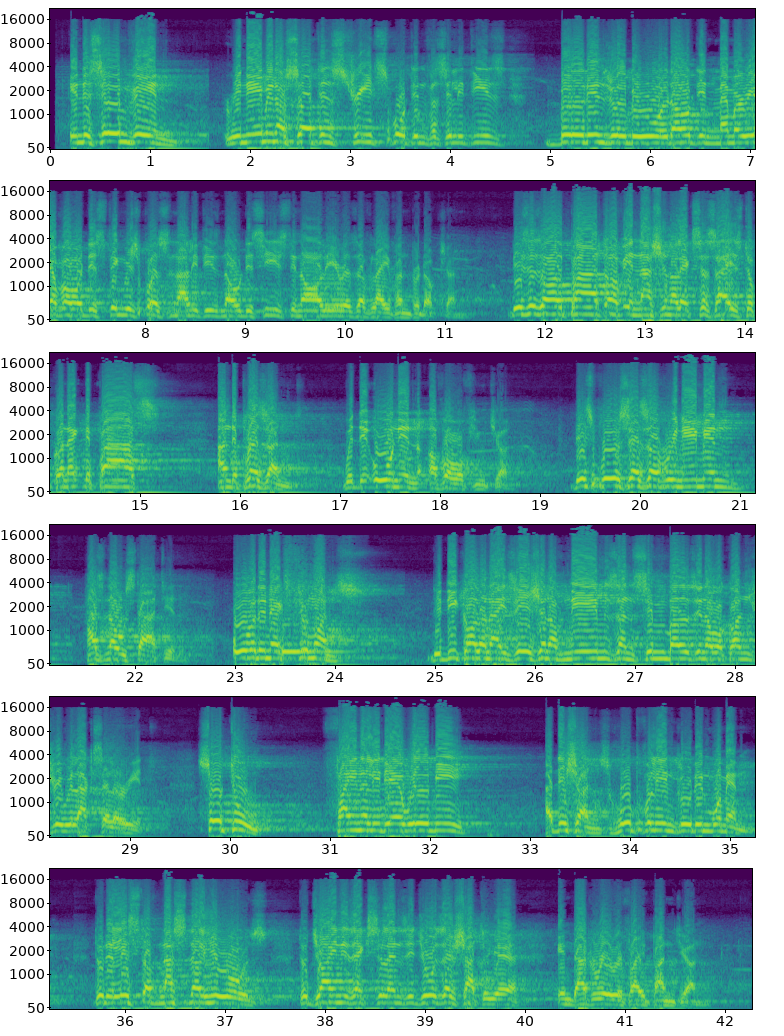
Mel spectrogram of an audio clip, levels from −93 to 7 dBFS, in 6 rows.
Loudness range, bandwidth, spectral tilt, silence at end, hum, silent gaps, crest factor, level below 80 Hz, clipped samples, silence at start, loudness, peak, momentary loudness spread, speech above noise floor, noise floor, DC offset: 3 LU; over 20 kHz; -3.5 dB/octave; 0.05 s; none; none; 8 dB; -34 dBFS; under 0.1%; 0.2 s; -7 LUFS; 0 dBFS; 12 LU; 25 dB; -32 dBFS; under 0.1%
